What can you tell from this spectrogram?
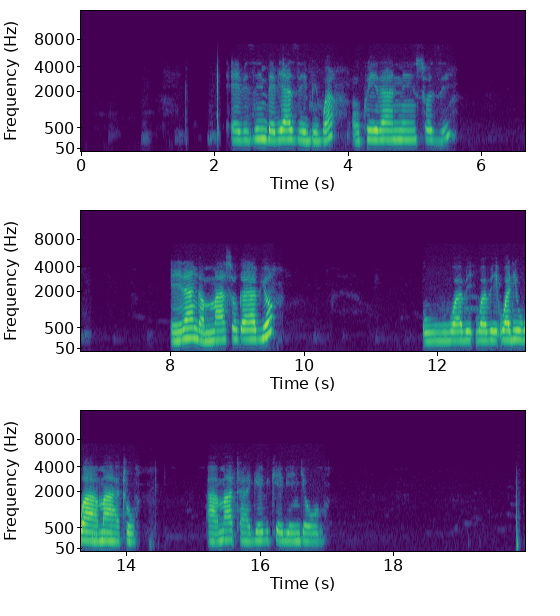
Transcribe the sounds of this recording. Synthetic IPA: e̞βiziːmbe̞ːβjaːziːbiβwa | okwiɾaneːnso̞zi | e̞ɾaŋɡamumaːso̞ɡaβjo̞ | waliwaːmaːtʰo̞ | amaːtʰaːɡe̞ːβikʰe̞ːβje̞ːɲɟawulu

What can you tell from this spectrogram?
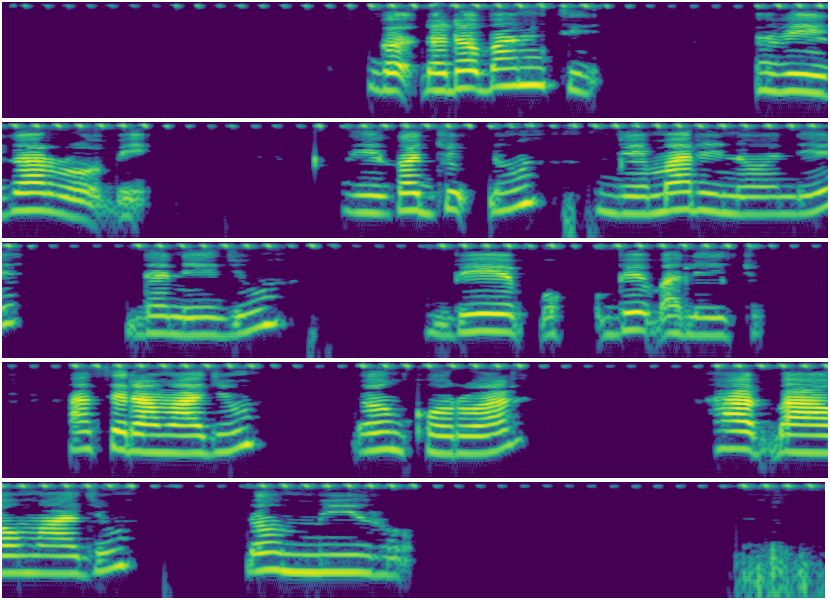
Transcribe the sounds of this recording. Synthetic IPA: ɡɔɗːɔdɔbanti | wiɡaɾːɔbɛ̰ | wiɡad͡ʒuɗːumɡɛmaɾinɔndɛ | daned͡ʒum | bɛbɛɓaled͡ʒum | hasɛɾamad͡ʒum | ɗɔnkɔɾwal | habawɔmad͡ʒum | ɗɔnmiːɾɔ

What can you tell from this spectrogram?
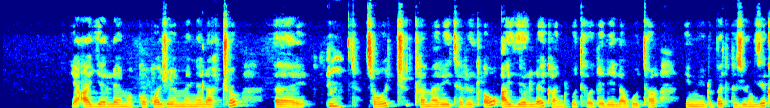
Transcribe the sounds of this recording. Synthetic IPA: jɛʔajːɛɾlajməkʷːakʷad͡ʒɛwjɛmːɨnːəlat͡ʃːɛw | səwo̞t͡ʃːkʰəməɾe̞t̪ʰəɾəkʼə̰wʔajːɛɾlajkʰəand̪bo̞t̪ʰawɔ̰d̪əle̞labo̞̰t̪ʰa | jɛmːihod̪ubːət̪bɨzuɨŋɡize̞k

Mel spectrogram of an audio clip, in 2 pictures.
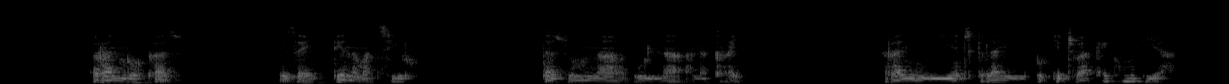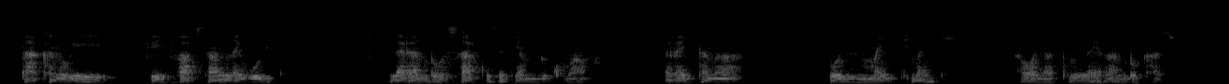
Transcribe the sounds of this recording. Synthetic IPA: ranimbuakʰa̰zu̥ | izajt̪enəmat͡siɾu̥ | d̪̥azumunəulunə̰a̰nakiraj | ranieɳɖ͡ʐḁkʲilajb̥okiʈ͡ʂuakʰajkʲumud̪iə | t̪akʰanwe | v̥eivaviz̥anilajulunə̥ | lajɾanimboasaɾakuzad̪iaminlukumavu̥ | rait̪anə | v̥onmajnt̪i̥majnt̪i̥ | awanat̪inila̰jra̰nibokʰazu̥

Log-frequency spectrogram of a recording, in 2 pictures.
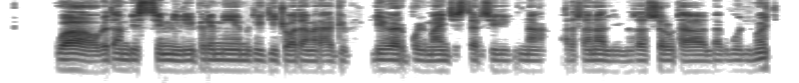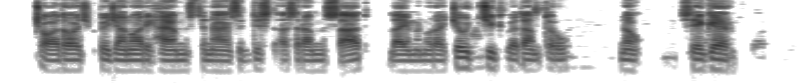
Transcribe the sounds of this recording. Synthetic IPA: wawbət̪ʼambessjɛmːiljɛpʰɨɾemjɛmɨɡɨɡet͡ʃʼəwat̪ʰaməɾhaɡɨβ | livəɾpulmant͡ʃest̪ʰəɾsit̪iɨnːa | aɾsənaljɛməsasəlut̪ʰalːakʼbolino̞t͡ʃː | t͡ʃʼəwat̪ʰawo̞t͡ʃːb̥əd͡ʒanuwaɾihajamːɨst̪ɨnːahajasɨd̪ːɨst̪a̰sɾamːɨst̪səʔat̪ | lajməno̞ɾat͡ʃːɛwd͡ʒːɪɡbət̪ʼamt̪ʼɨɾo | nəw | se̞ɡəɾ

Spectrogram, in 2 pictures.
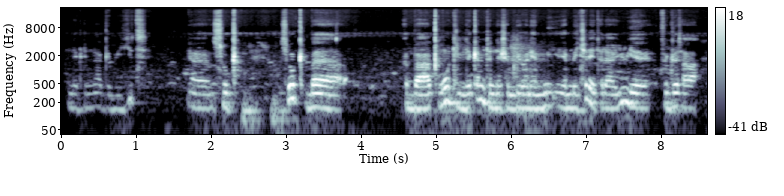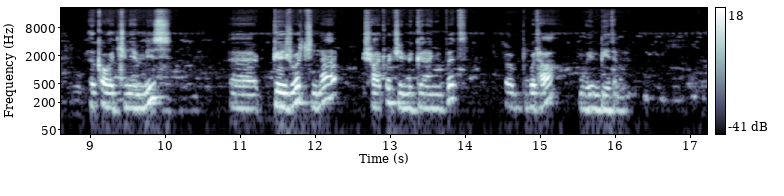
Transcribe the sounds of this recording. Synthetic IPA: nɨɡd̪ɨnːaɡɨβɨjːɪt̪ | sukʼsukʼbə | ɨbəakʼmot̪ʰɨlːɨkʼɨmt̪ʰɨnːɨʃɨmliho̞njɛmːit͡ʃɪljɛt̪ʰələjajːujɛfɨd͡ʒot̪ʰa | ɨkʼəwo̞t͡ʃːɪnjɛmːiz | ɡ̥əʒo̞t͡ʃːɨnːa | ʃat͡ʃʼo̞t͡ʃːjɛmːiɡːənaɲːubːət̪ | bot̪ʰawɔjɪmbe̞t̪nəw

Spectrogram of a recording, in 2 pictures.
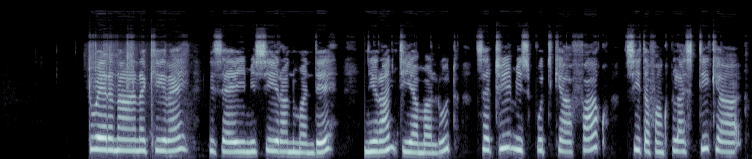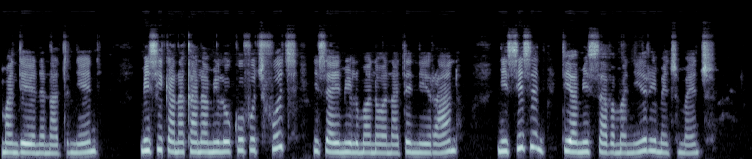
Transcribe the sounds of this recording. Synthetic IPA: t̪ueɾanəːnakʰiɾaj | izajmisiɾanumand̪e | niɾanud̪̥iəmalut̪u̥ | saʈ͡ʂimisi̥put̪i̥kʲəfaku̥ | sit̪avaŋɡuplast̪ikʲə | mand̪enanat̪ineni̥ | misikanakanəmilukufut͡si̥fut͡si̥ | izajmilumanowanat̪inniɾanu̥ | nisisini | d̪̥iəmisizavəmaniɾimajnt͡sumajnt͡su̥

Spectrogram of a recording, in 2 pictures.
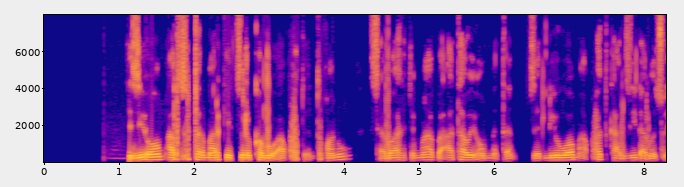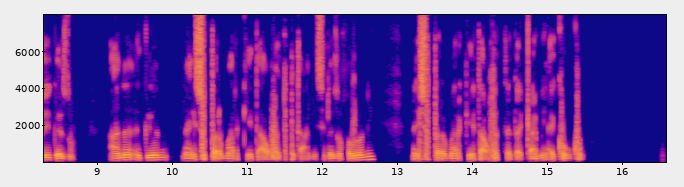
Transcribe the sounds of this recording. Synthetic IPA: ʔɨziʔo̞mʔaβsupʰːɐɾmaɾkʰe̞t̪zɨɾɨkʰːɐβuʔa̰χʼħut̪ɨ̰nt̪ʰɨxo̞nu | sɐβat̪d̪ɨmːabaʔa̰t̪ʰawiʔo̞mːɐt̪ʼɐn | z̥ɐd̪liwwo̞maχʼħut̪kʰaβzid̪amɐt͡sʼujɪɡɐzu | ʔanɐʔɨɡɨnːajsupʰːɐɾmaɾkʰe̞t̪ʰa̰χʼħut̪b̥ɨt̪ʼa̰ʕmisɨlɐzɨxɐβɾuni | nʔajsu̥pʰɐɾmaɾkʰe̞t̪a̰χʼħut̪̚ʰːɐt̪ʼɐkʼːamiʔa̰jkʰoŋkʰun

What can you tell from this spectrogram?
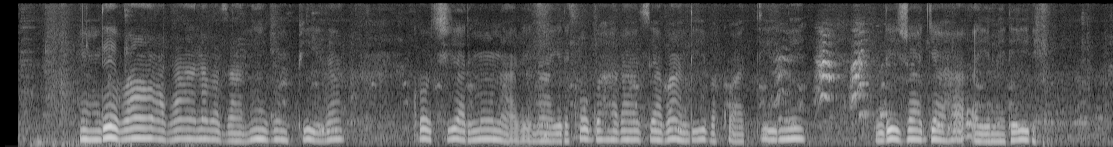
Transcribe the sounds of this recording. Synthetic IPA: niːnde̞ːβaːβanaβazaːniβomupʰiːɾa | kʰo̞ːciaɾimuna̰βḛnajeɾe̞ko̞ːɡwaːhaɾazeaβaːndiβakwaːtʰini | ndiːʒaɾɟaːɦaːje̞me̞ɾiːɾe̞

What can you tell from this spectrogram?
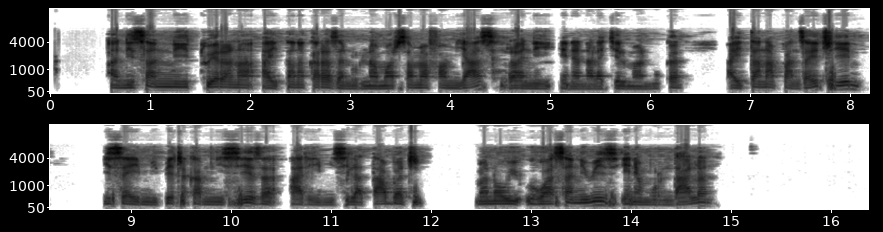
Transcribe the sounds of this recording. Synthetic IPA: a̰nisanːit̪ueɾanəʔait̪anəkaɾazanulunəmaɾusamafamiasə̥ranienanalakelumanukani̥a̰it̪anəpand͡zajʈ͡ʂeni̥ | izajmipeʈ͡ʂakaminisezəaɾimisila̰t̪abaʈ͡ʂə̥ | manowʔiwasaniwizienamuɾund̪alanə̥

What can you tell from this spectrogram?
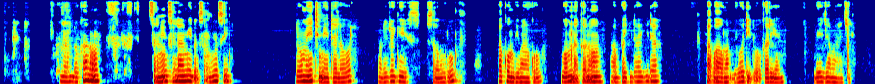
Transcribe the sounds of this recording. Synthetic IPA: lanɗɔkanɔ | sanusilamiɗɔ̰sa̰nusi | ɗɔmejtimɛtalawɔl | ʔɔɗɔd͡ʒoɡɛsawɾu | hakombimakɔ | ɡɔmna̰kanɔnhabːaɡiɗaɡiɗa | ha̰ɓa̰wmaɓːɛwodḭɗɔ̰ɡaɾjɔm | bɛd͡ʒamad͡ʒɛ

